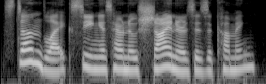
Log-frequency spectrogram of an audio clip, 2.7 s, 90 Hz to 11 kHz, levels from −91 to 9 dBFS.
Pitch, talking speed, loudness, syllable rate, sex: 220 Hz, 205 wpm, -19 LUFS, 5.2 syllables/s, female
